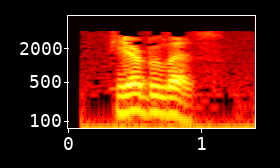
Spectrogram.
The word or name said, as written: Boulez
